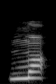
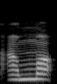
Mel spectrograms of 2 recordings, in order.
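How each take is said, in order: First: The initial a sound is dropped. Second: The initial a sound is pronounced. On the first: The speaker calls it right. "on a te, mo et non amo" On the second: The speaker calls it wrong. "et non amo"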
